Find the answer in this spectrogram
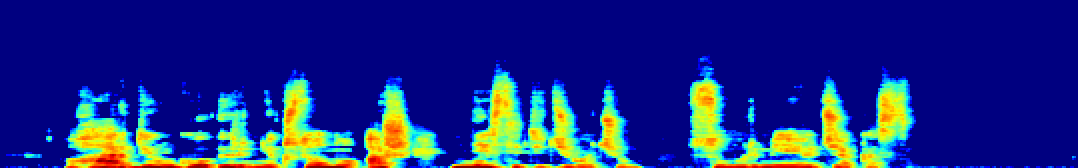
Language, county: Lithuanian, Vilnius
